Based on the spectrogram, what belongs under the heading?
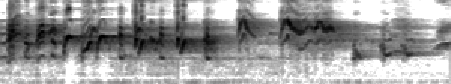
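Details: Rapid, high twittering song of a flycatcher on masteran training audio meant to sharpen champion birds, many quick chirps run together, ending in a few looser whistled, up-and-down notes.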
